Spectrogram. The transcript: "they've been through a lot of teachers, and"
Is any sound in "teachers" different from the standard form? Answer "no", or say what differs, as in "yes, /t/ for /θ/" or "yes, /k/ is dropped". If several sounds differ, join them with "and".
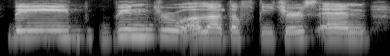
yes, /s/ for /z/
